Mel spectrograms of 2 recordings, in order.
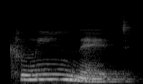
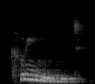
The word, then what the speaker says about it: cleaned: ler esses verbos aqui, a gente acaba falando helped. A gente lê esse ed no final. Ou a gente fala called, worked, cleaned. Quando na verdade a pronúncia é helped, called, worked, cleaned.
